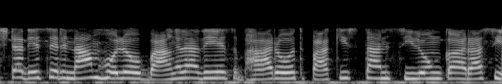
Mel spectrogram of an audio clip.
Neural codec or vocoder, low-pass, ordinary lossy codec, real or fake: none; 5.4 kHz; none; real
